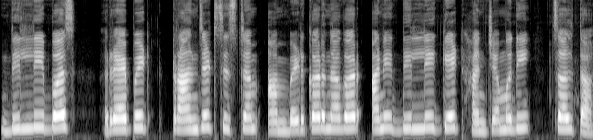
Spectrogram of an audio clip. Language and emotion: Goan Konkani, neutral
